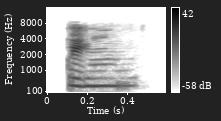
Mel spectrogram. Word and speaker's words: bing: Kalau misalnya BING, gimana? ping, Ping, oke, ping, ping, benar. Ping. Kalau misal aku kasih PIE, pie, pie, yes. Pie, bagus banget. Pie. Kalau PING, ping.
